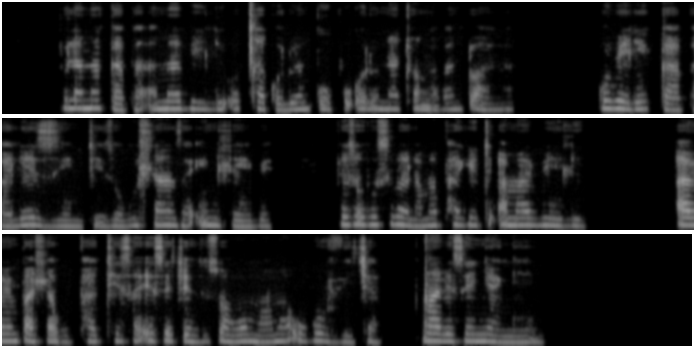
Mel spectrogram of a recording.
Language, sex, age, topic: North Ndebele, female, 36-49, health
